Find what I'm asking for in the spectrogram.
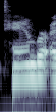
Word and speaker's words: timbre: I think most people pronounce it timbre. I think it's a French word.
